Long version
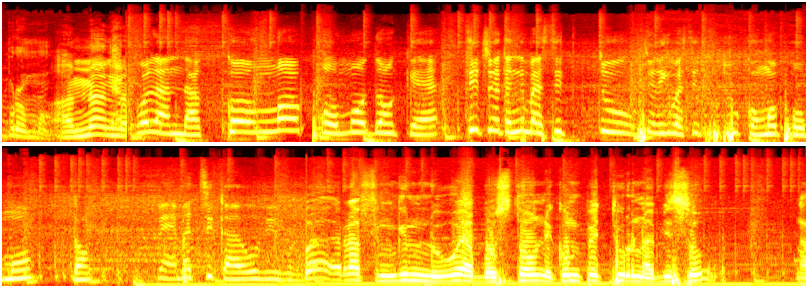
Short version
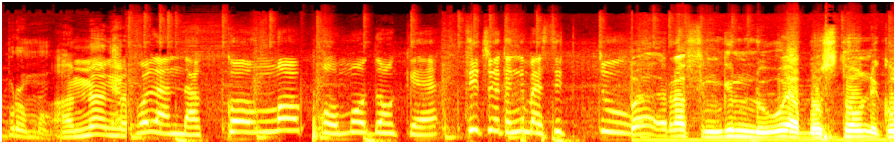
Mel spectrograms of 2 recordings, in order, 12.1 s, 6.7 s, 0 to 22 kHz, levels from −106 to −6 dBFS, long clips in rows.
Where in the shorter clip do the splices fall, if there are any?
4.7 s

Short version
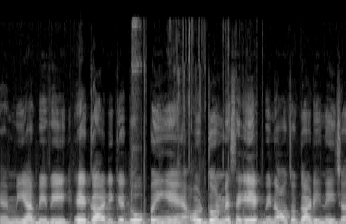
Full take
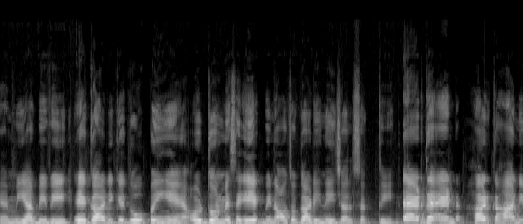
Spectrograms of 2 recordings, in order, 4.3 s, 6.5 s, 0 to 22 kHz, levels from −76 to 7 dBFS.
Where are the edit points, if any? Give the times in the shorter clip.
none

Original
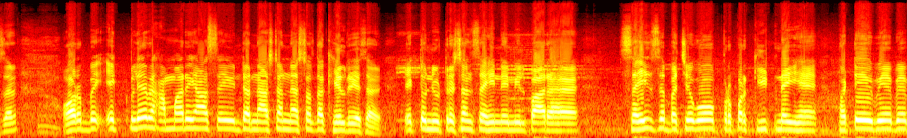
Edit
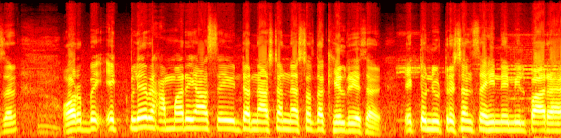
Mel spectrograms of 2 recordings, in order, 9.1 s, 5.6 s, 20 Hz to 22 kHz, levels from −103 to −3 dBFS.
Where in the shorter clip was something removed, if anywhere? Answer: none

